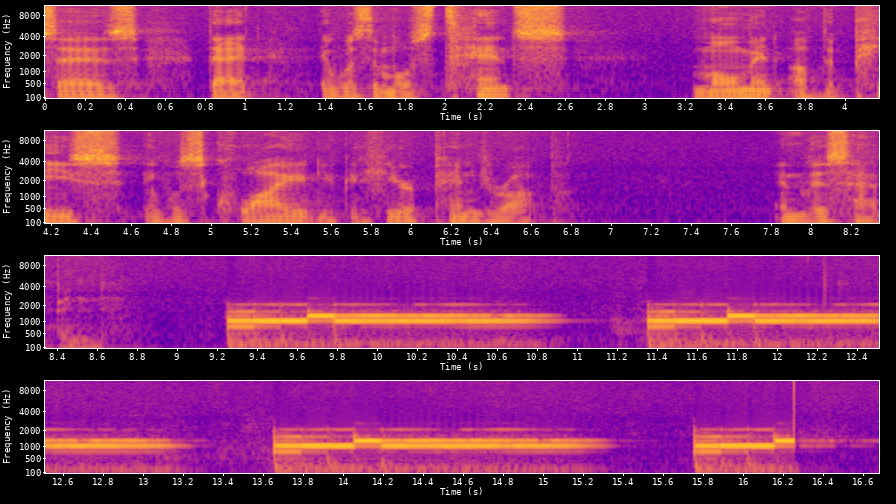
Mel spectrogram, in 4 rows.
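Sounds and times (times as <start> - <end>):
speech: 0.0 - 6.8, 7.8 - 9.7
phone ringing: 9.3 - 16.6.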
